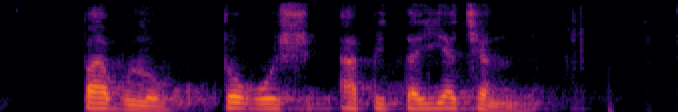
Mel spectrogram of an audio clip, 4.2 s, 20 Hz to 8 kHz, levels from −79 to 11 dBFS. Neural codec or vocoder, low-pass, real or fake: codec, 16 kHz, 4.8 kbps, FACodec; 7.2 kHz; fake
